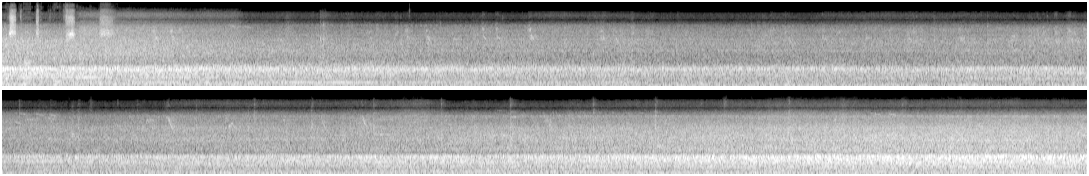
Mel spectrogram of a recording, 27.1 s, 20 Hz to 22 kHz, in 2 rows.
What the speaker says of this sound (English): we see a GWR Class 43 castle set consisting of 43042 Tregenna Castle and 43093 Berkeley Castle, passing the signal box as they leave Liskeard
